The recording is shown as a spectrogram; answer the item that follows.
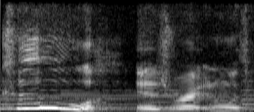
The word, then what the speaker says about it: く: Ku is pronounced like coo.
